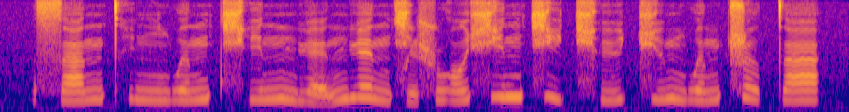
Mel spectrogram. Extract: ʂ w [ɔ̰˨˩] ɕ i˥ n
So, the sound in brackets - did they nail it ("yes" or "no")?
no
